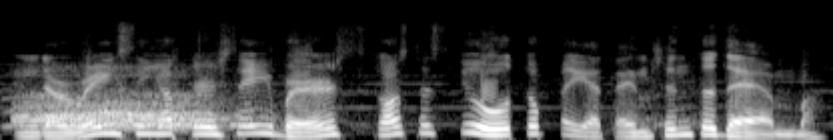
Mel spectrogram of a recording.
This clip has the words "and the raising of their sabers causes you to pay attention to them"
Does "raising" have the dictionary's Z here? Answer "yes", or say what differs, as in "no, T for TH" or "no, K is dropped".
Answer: no, S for Z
